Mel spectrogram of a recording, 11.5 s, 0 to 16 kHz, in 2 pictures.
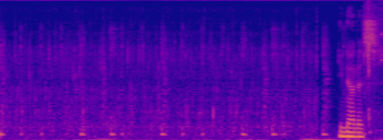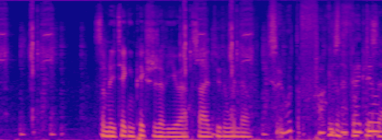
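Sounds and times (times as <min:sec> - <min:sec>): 
water at a rolling boil in a kitchen pot: 0:00.0 - 0:04.8
speech: 0:05.1 - 0:05.7, 0:07.2 - 0:11.4.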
